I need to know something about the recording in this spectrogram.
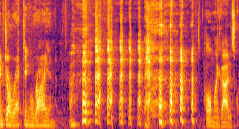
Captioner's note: laughing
